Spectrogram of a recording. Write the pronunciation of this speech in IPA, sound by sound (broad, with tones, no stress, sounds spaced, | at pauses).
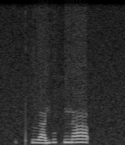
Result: pʰ ɯ˧ a̯ j u˥˩ k̚ n a˥˩ p̚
